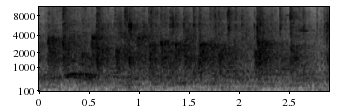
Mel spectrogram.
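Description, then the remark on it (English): An audience applauds at mention of the American Printing House for the Blind, a dense, steady wash of many hands clapping at once that holds strong for the full three seconds, fading only slightly toward the end. “Listen, lots of great stuff happening at the American Printing House for the Blind with applause or some other way of signifying.”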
